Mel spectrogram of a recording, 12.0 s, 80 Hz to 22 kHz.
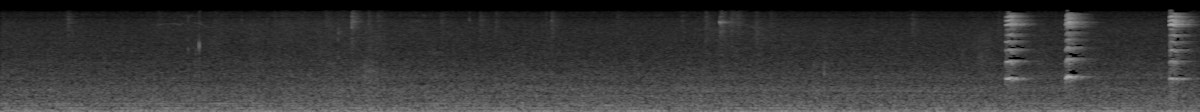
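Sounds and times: squeaky dog toy squeaking: 10.0 - 11.0, 11.7 - 12.0.

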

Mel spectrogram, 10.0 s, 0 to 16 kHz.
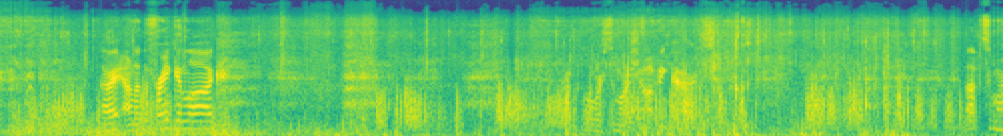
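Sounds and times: bike rattling: 0.0 - 10.0.

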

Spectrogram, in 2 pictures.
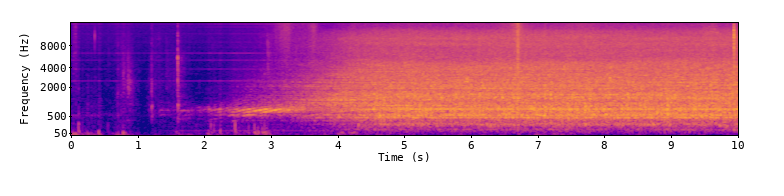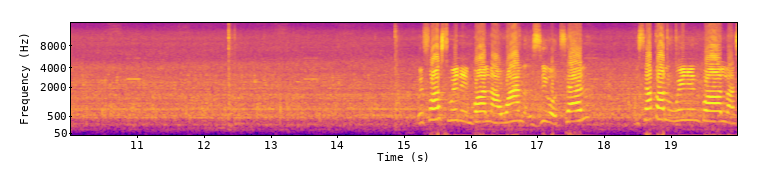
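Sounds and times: blower whir and hum: 1.5 - 20.0.

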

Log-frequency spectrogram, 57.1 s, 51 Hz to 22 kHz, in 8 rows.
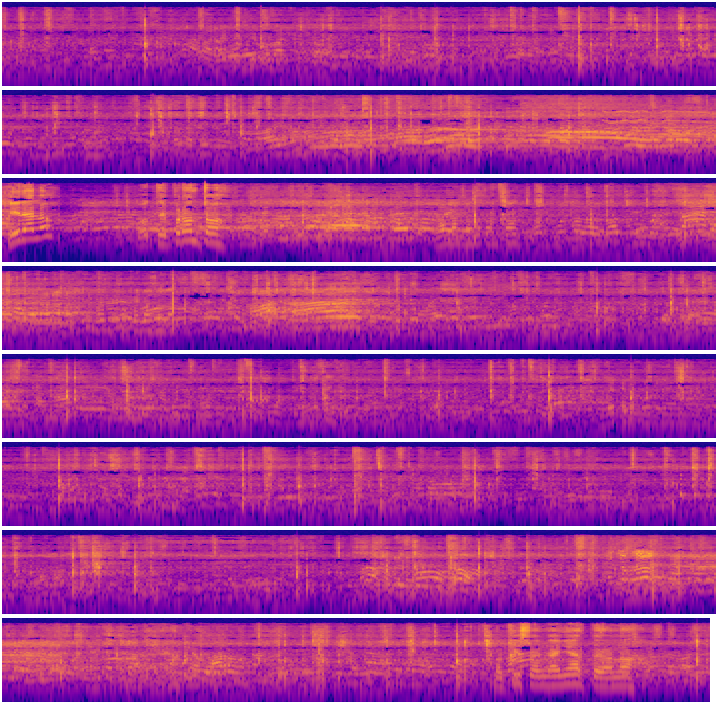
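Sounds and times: people chattering: 0.0 - 57.0.

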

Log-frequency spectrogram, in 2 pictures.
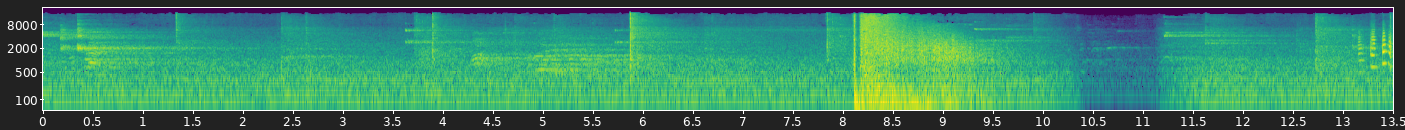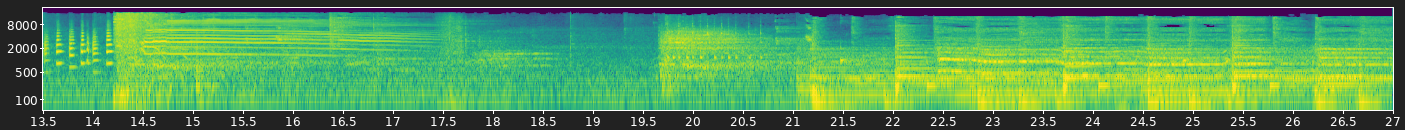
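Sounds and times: shoes squeaking on court: 9.3 - 12.3, 13.0 - 17.6
loud brass-like chord: 13.2 - 14.4
loud crash: 13.4 - 15.2.

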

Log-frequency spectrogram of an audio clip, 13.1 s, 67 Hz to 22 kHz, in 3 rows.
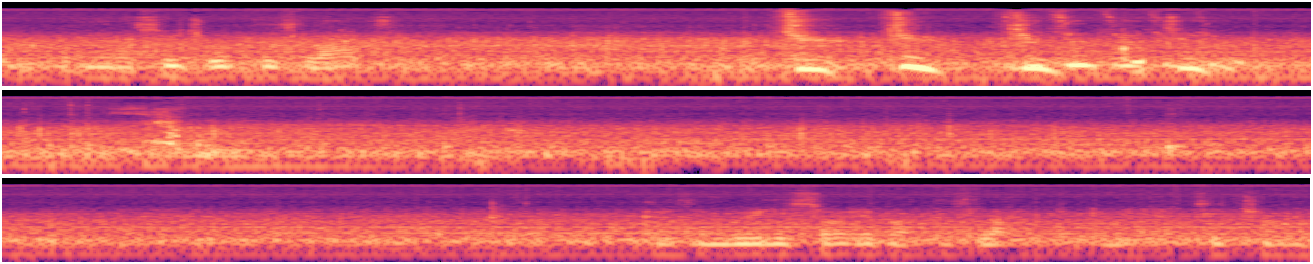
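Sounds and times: vehicle engine running: 0.0 - 13.0.

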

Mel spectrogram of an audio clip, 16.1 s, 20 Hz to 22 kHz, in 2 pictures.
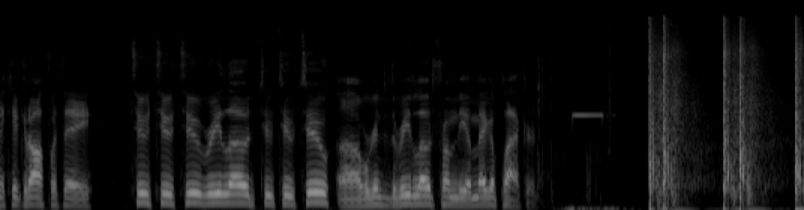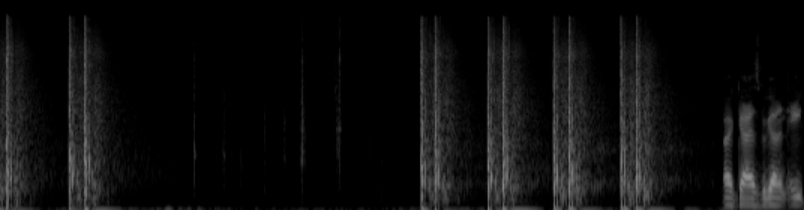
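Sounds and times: rifle shots: 6.5 - 9.4, 12.2 - 15.0.

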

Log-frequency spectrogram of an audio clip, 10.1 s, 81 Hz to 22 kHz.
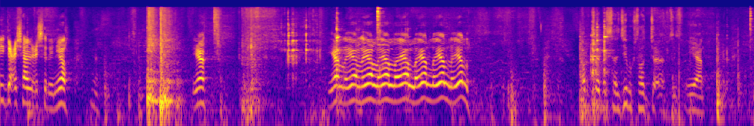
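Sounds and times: cookware clattering on counter: 7.8 - 8.2.

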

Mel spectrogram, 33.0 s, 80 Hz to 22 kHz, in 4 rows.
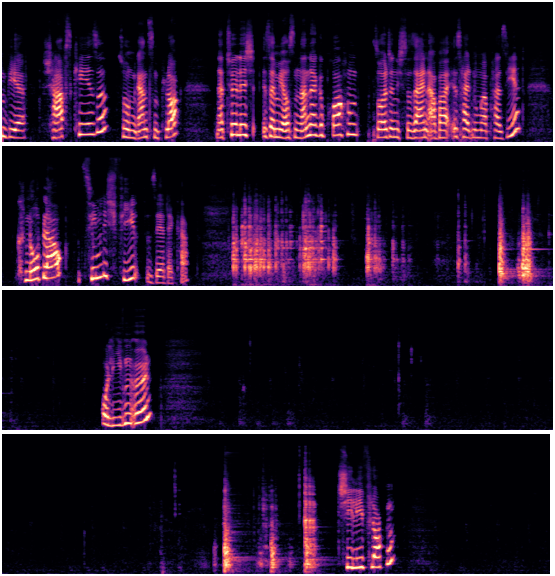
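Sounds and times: garlic cloves clattering on metal tray: 11.7 - 14.5
kitchen items knocking on counter: 15.1 - 16.6
metal tray ringing: 15.8 - 16.7, 28.0 - 29.8.

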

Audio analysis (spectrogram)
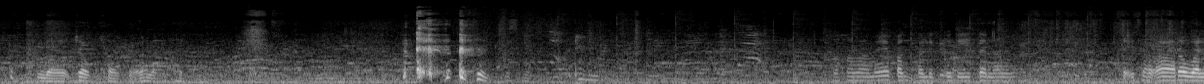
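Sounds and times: woman coughing: 4.0 - 5.0.

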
